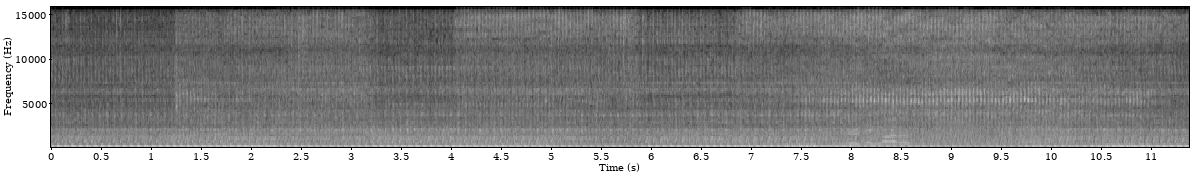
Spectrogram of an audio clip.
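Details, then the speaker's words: 2000 Honda Rancher single-cylinder idle with dipstick removed, runs well: heavy rhythmic chuffing from the dipstick tube near 200 beats a minute; excessive blow-by, crankcase breather clear, shifter oil seal blowing out; owner thinks engine worn out. "Seems like there's a lot of excess blow by. Crankcase breather is free."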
